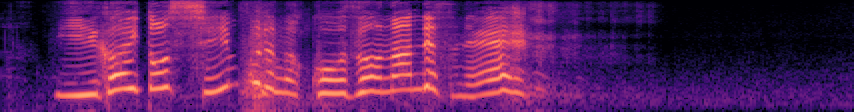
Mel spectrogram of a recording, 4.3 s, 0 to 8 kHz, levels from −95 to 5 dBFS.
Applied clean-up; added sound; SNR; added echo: neural separator model SepFormer DNS4.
